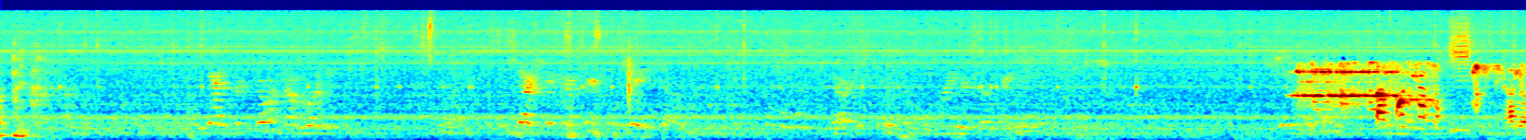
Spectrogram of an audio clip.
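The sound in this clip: Telephone line while calling a number: a faint, steady line hum with soft ticks, then a louder burst of electronic tones near the end.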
